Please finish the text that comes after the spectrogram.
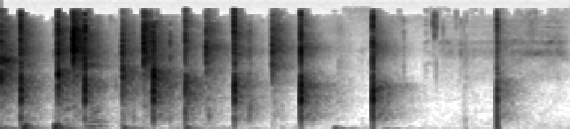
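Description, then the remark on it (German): Hand clapping: a quick run of about a dozen sharp, crisp claps that gradually slows, thins out and ends with one last isolated clap after a short pause. No talking. “Einen kleinen Applaus innerlich, gerade wenn ihr euch nee, hört.”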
